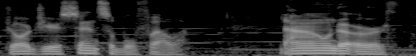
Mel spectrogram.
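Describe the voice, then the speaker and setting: An actor playing a practical, kindly rural settler who talks in a plainspoken, encouraging way in a radio drama. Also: male voice, deep voice, normal speed, fairly bright tone, faint music behind. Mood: earnest, supportive.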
